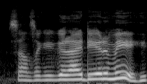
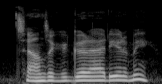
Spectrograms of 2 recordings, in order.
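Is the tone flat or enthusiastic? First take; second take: enthusiastic; flat. First: It is said warmly, with enthusiasm. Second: It is said flatly, without enthusiasm.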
